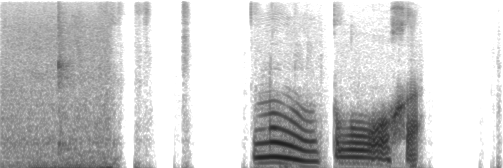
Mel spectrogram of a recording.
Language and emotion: Russian, sad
